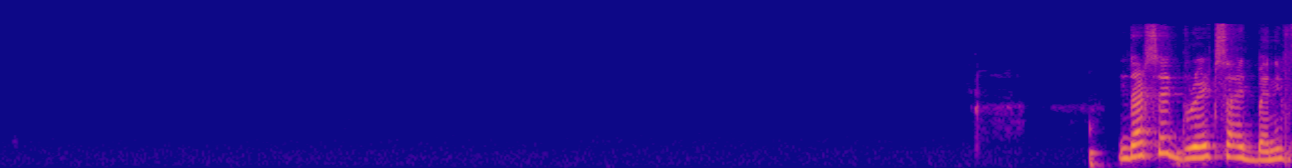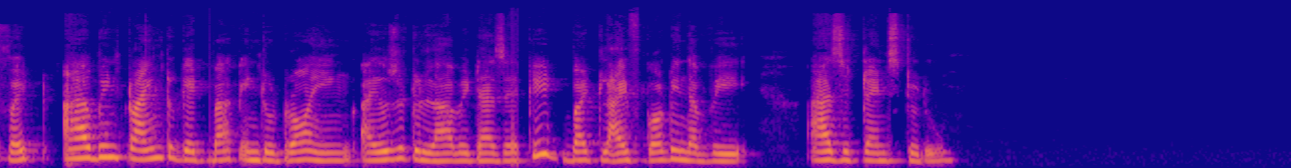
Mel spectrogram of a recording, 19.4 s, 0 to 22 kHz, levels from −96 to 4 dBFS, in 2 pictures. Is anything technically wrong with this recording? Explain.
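Yes, there is a repeated buffer fault. Short stutters occur at 9.64 to 9.69 s, 11.26 to 11.29 s and 13.53 to 13.57 s. At each one, a tiny slice of sound of about 21 ms plays again with hard joins. It repeats twice at the first and third points and once at the second. Each slice matches a 1024-sample buffer. Fresh audio arrived late, so the device replayed its last buffer, and roughly 20 to 40 ms of real sound was lost each time.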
